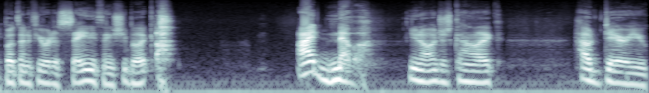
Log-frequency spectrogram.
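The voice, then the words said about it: Put-on prim exaggerated accent. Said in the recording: “Golly me. Yeah. Is that the accent you're going for?”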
